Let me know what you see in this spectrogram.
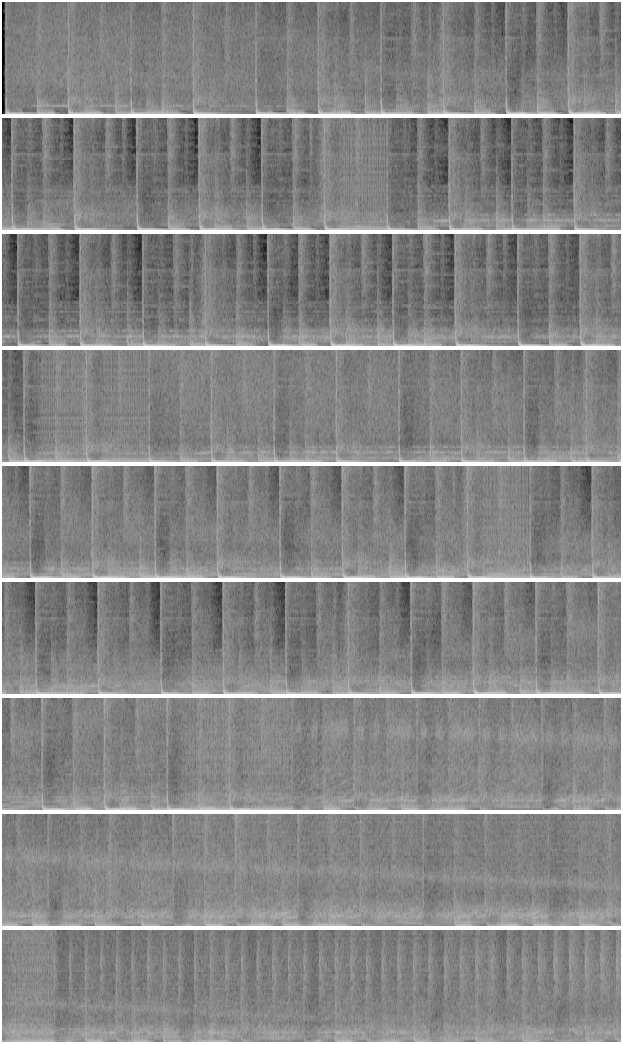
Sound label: EDM; boost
